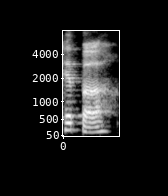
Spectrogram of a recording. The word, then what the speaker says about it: HIPAA: about with ship and then that first o says uh hippa then in the stressed syllable very often in english when you have letter o in a stressed syllable it's going to say that ah sound just like we were looking at in the previous word um so hipaa pa then this t becomes a flap sounds like a light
